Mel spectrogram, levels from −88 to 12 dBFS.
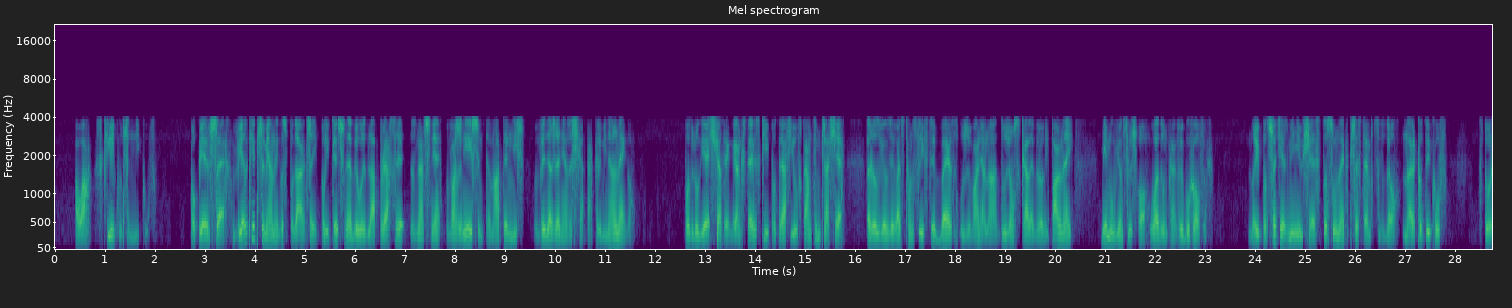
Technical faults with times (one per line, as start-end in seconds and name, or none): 0.00-28.75 LPC-10 vocoder
0.00-0.43 cut-off start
